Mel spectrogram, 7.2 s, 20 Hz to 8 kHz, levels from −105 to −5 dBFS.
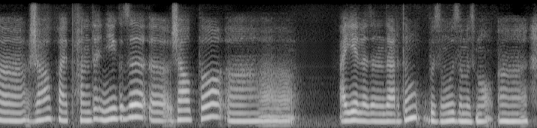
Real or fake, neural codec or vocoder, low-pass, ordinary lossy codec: fake; codec, 24 kHz, 0.5 kbps, DualCodec; 7.2 kHz; none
